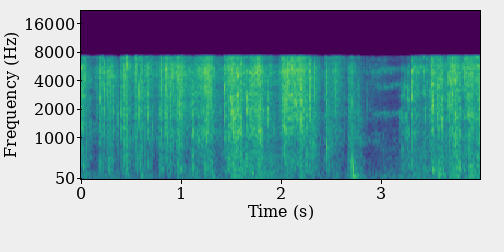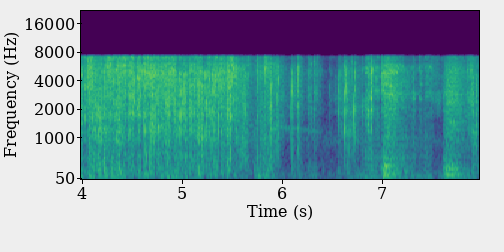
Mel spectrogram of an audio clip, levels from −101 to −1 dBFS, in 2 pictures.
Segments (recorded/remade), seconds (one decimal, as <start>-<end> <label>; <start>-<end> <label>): 0.0-1.4 recorded; 1.4-2.2 remade; 2.2-3.0 recorded; 3.0-4.0 remade; 4.0-6.8 recorded; 6.8-7.5 remade; 7.5-8.0 recorded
